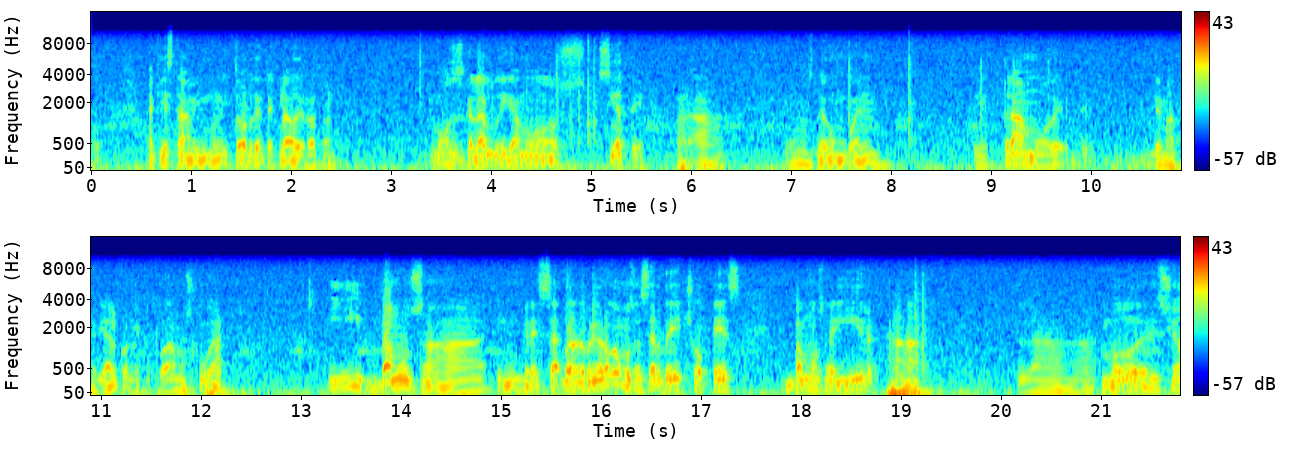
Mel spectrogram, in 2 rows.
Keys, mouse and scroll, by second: 2.6-3.5 drag, 4.8 s, 5.0 KP_7, 5.2 KP_Enter, 6.3-6.9 scroll down 2, 6.9-7.4 scroll up 2, 7.9 shift+click, 8.6-9.8 shift+drag, 19.3 Tab.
